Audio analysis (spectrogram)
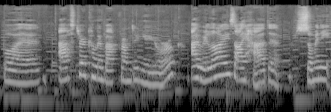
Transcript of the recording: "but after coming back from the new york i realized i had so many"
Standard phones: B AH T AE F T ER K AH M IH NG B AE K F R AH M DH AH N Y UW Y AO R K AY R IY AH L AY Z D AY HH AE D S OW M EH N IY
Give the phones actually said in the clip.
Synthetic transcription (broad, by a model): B AH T AE F T ER K AH M IH NG B AE K F R AH M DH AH N Y UW Y AO R K AY R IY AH L AY Z AY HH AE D S OW M EH N IY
